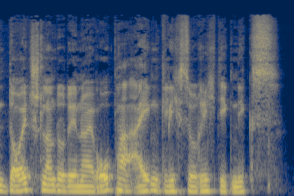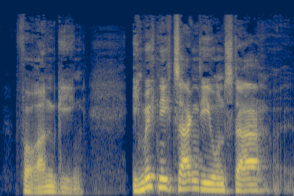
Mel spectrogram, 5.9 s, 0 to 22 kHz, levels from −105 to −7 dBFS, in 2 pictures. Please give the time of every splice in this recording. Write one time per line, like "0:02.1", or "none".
0:04.9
